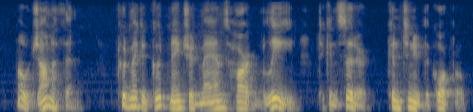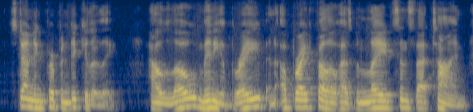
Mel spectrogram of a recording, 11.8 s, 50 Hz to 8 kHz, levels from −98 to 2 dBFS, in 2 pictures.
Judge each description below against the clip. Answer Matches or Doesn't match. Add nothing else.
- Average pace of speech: Matches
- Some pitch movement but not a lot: Matches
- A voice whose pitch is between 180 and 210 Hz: Doesn't match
